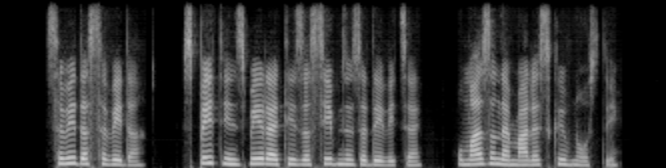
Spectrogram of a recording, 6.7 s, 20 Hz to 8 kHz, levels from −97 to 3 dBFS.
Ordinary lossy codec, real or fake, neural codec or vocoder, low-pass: none; fake; codec, 16 kHz, 2 kbps, X-Codec, HuBERT features, trained on LibriSpeech; none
